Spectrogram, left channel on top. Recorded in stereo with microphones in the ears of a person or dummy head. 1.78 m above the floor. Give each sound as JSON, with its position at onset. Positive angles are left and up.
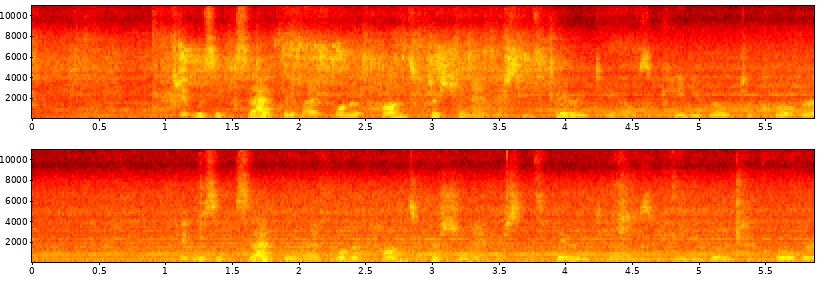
{"t": 1.1, "sound": "a woman speaking", "side_deg": 65, "distance_m": 1.2}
